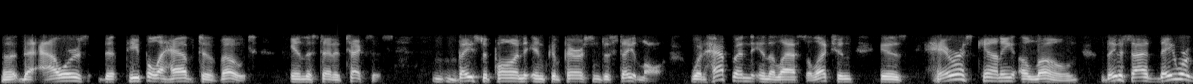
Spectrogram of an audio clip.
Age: 50-69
